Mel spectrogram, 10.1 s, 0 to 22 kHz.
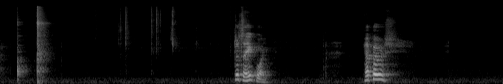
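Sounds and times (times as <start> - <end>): egg knocking on steel bowl: 0.0 - 1.0.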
